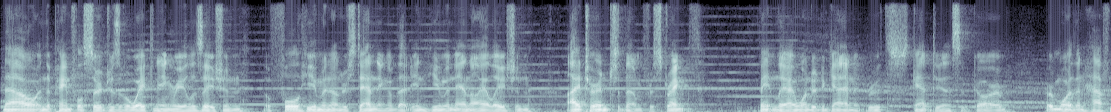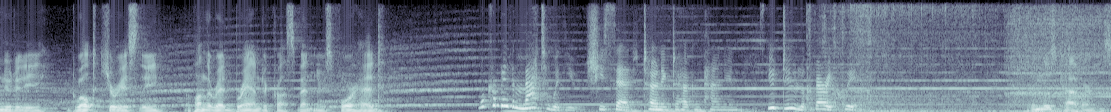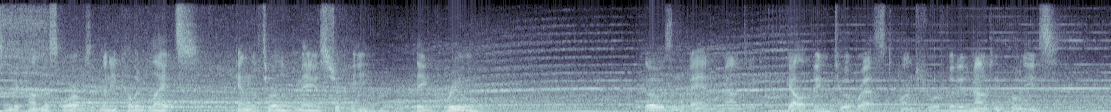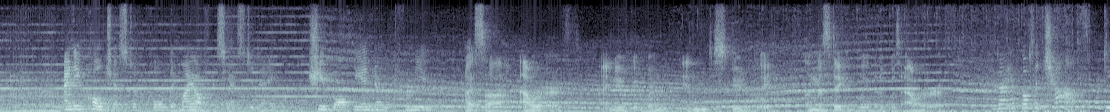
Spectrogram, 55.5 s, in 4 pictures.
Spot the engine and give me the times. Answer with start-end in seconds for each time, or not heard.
20.1-55.4.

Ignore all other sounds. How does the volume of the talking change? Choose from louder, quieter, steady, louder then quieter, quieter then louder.
quieter.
